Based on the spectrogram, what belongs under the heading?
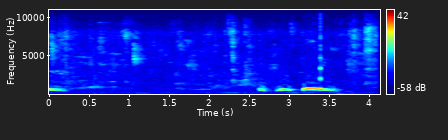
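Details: Spotted dove call: after a quiet stretch, two brief low coos lead into a longer smooth drawn-out note, a pet and a wild dove trading calls.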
